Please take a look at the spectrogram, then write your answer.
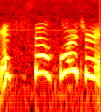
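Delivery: high, sing-song teasing; teasing friends. Retold or imitated. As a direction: tease like her friends did. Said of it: "everyone was like".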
